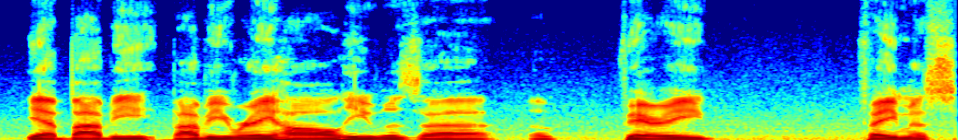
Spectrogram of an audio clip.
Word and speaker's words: Rahal: It's actually the Rahal straight is how it's pronounced. Yeah, Bobby Rahal.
